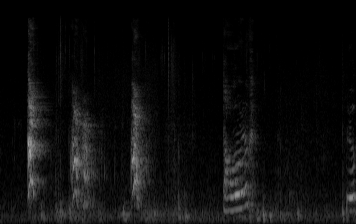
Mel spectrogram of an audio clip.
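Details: A Pomeranian puppy barking at a cat gives three sharp, high, yappy barks about a second apart, then a person speaks.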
